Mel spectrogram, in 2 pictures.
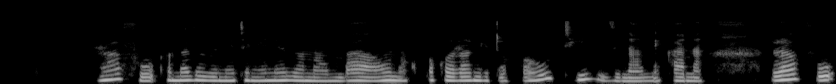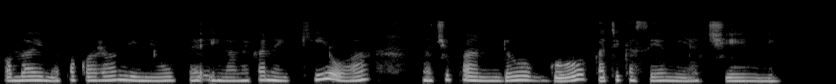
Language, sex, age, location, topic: Swahili, female, 18-24, Kisii, education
